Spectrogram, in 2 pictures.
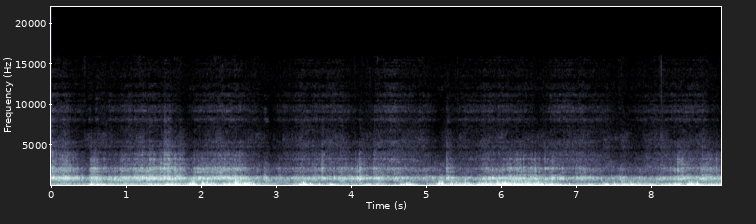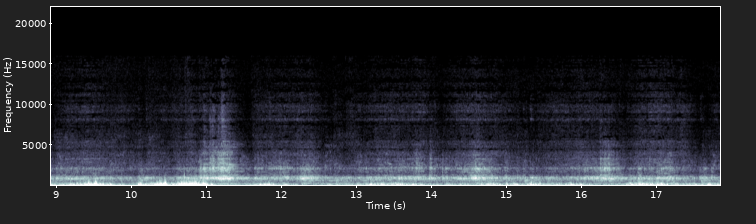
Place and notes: La Blanqueada Coronel Segui, Provincia de Buenos Aires, Argentina - Windmill, wind and birds
On a farm, on a very remote area of the Argentine Pampas. The windmill was turning though not working properly, that is why there is no sound of water coming out.
I thought it might be of some interest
